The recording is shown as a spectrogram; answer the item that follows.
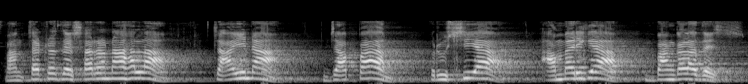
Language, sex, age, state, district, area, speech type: Odia, male, 60+, Odisha, Nayagarh, rural, spontaneous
